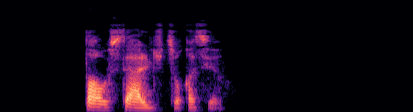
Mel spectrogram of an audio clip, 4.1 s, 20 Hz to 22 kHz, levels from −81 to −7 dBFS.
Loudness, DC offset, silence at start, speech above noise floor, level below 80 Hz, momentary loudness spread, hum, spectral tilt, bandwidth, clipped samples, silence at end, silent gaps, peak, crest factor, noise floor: -23 LUFS; under 0.1%; 0.85 s; over 68 dB; -76 dBFS; 11 LU; none; -2.5 dB/octave; 9.6 kHz; under 0.1%; 1.95 s; none; -2 dBFS; 24 dB; under -90 dBFS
